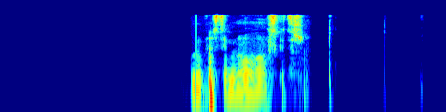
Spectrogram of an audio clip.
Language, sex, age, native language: Icelandic, male, 40-49, Icelandic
